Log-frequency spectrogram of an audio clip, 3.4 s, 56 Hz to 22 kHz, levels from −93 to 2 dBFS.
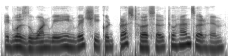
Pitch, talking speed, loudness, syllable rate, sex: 145 Hz, 245 wpm, -16 LUFS, 5.3 syllables/s, male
